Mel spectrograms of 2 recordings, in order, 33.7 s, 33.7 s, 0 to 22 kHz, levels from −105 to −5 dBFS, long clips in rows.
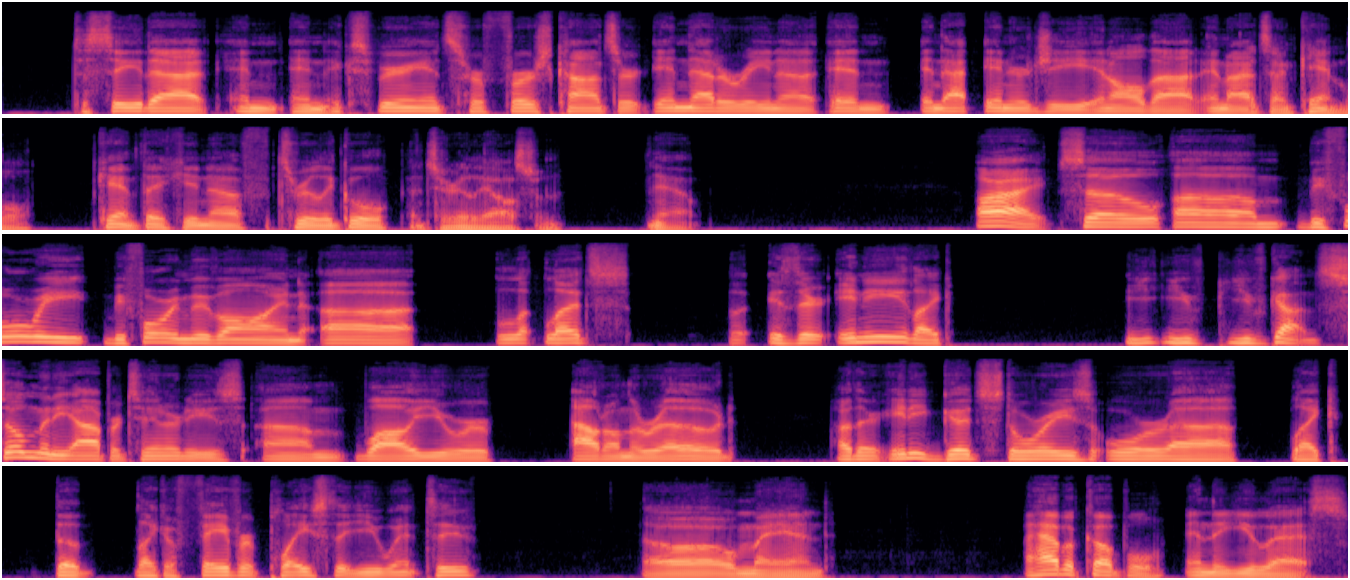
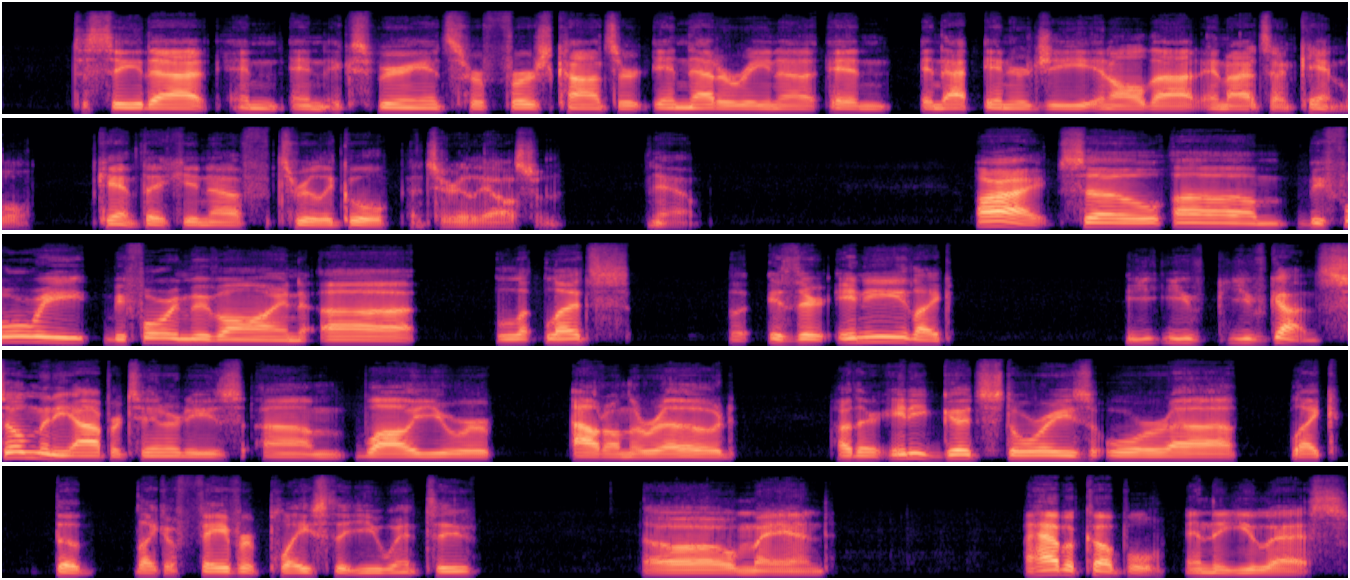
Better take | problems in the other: first | thin; somewhat; fading below 300 Hz

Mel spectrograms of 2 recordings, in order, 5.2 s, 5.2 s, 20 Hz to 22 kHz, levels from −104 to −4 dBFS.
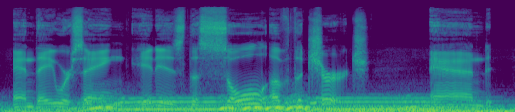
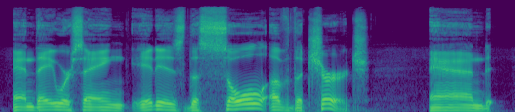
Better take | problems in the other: second | low rumble; loud; throughout; 2 dB below the speech

